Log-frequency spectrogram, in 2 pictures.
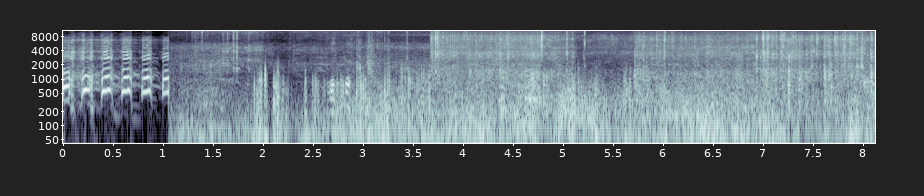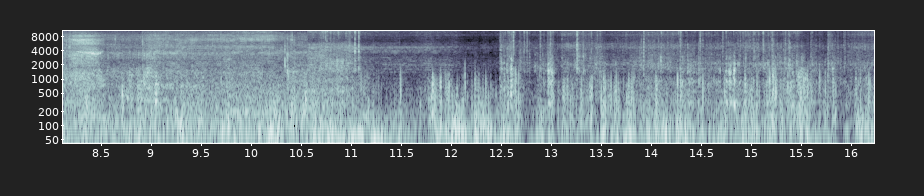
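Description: Wind buffets the microphone while riding fast.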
